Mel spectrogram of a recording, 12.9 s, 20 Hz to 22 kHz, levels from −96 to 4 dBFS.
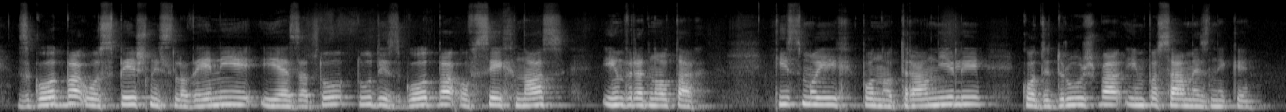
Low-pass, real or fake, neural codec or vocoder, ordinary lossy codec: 19.8 kHz; real; none; none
